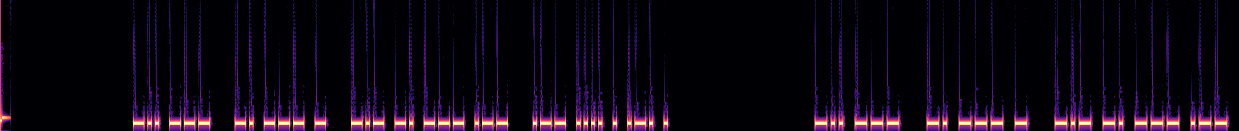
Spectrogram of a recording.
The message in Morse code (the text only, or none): DO NOT KNOW WHERE DO NOT KNOW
